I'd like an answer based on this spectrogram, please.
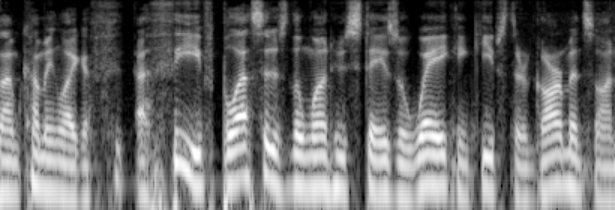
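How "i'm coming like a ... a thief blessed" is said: usual speaking voice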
